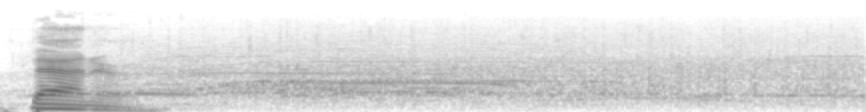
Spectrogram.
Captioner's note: applause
